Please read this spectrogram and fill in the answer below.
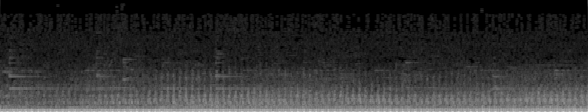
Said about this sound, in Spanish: Bueno, esto evidentemente es un helicóptero y lo que suena de fondo es un cencerro. Así que así, hilando un poquito, sin ser un genio, pues me imagino que o una cabra o no sé, o una oveja o una vaca, ¿no?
